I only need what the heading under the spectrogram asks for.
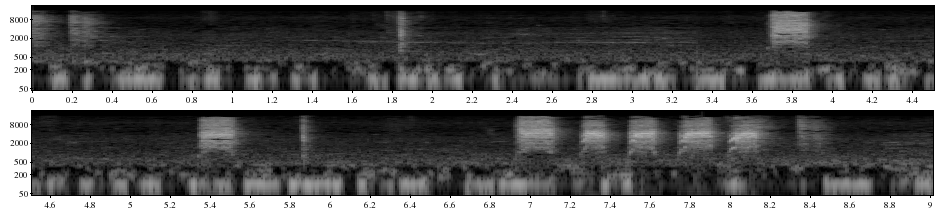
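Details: Rough, very harsh calls of a Sooty-headed bulbul used as masteran for cage birds: a few sparse rasping bursts, then a rapid series of five harsh notes near the end, with a thin whistle and a low hum in the background.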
